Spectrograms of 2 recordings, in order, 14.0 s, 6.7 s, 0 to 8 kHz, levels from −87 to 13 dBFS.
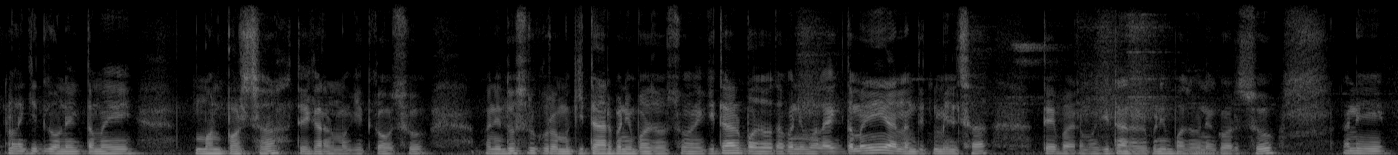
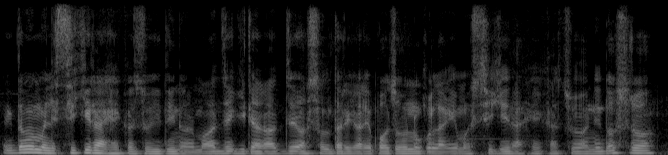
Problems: constant background noise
